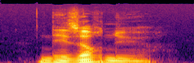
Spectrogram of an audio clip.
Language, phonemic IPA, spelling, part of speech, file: French, /ɔʁ.dyʁ/, ordures, noun, Fr-ordures.ogg
- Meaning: plural of ordure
